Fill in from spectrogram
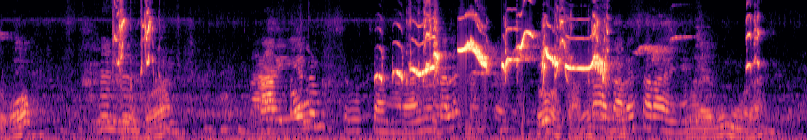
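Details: Oriental magpie-robin song with eagle-call imitations for training other songbirds: quiet low chatter, then a loud run of sliding whistles, shrill harsh notes and short warbled phrases in the middle, tailing off softly.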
